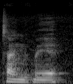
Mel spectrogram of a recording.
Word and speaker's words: Tangmere: I think it's, yeah, Tangmere.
